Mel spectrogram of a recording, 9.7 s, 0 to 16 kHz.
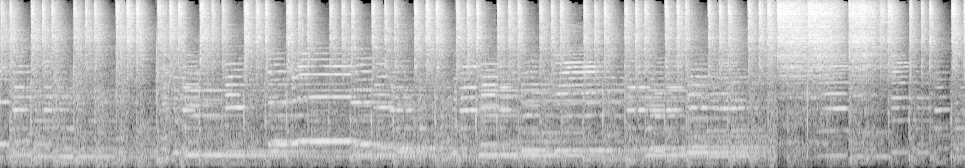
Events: [0.00, 9.65] music

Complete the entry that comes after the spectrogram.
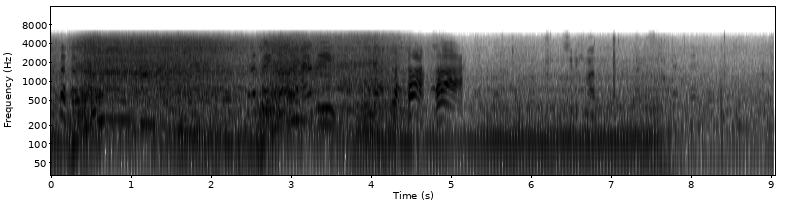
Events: [0.00, 0.37] laughter
[0.00, 9.04] car
[0.28, 2.14] accelerating
[2.40, 2.91] male speech
[2.58, 4.22] accelerating
[3.11, 3.60] male speech
[3.97, 5.12] laughter
[5.72, 5.82] tick
[6.11, 6.29] footsteps
[6.41, 6.87] male speech
[6.97, 7.08] tick
[7.28, 8.13] male speech
[7.85, 7.99] tick
[8.31, 8.47] generic impact sounds

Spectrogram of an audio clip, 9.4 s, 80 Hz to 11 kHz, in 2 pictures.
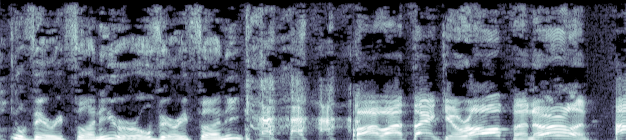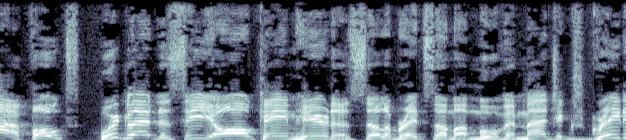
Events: [0.00, 9.35] background noise
[0.00, 9.35] conversation
[0.13, 1.84] man speaking
[1.84, 2.55] giggle
[2.65, 4.42] man speaking
[4.64, 5.35] man speaking
[5.47, 9.35] man speaking

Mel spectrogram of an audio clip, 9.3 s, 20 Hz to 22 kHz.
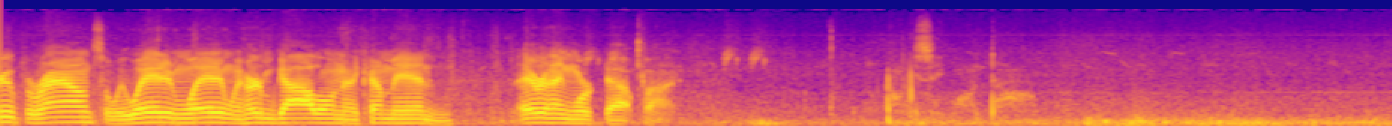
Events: [0.00, 2.98] man speaking
[0.00, 9.25] wind
[2.87, 3.02] walk
[3.22, 3.37] walk
[3.43, 4.48] man speaking
[3.80, 3.94] bird vocalization
[4.03, 4.17] bird vocalization
[4.75, 5.16] bird vocalization
[5.84, 6.92] whispering
[7.14, 7.58] bird vocalization
[7.76, 9.19] bird vocalization

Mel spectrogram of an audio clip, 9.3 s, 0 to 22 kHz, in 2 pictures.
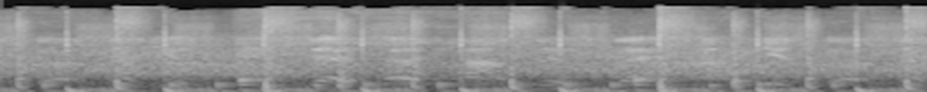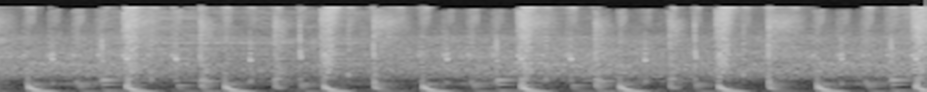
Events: [0.00, 9.25] cheering
[0.00, 9.25] music
[0.13, 0.36] male singing
[0.54, 0.96] male singing
[1.12, 1.76] male singing
[1.91, 2.09] male singing
[2.26, 2.50] male singing
[2.67, 2.87] male singing
[3.06, 4.28] male singing
[4.44, 4.68] male singing

